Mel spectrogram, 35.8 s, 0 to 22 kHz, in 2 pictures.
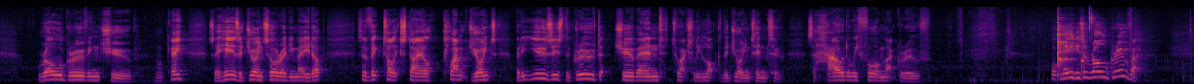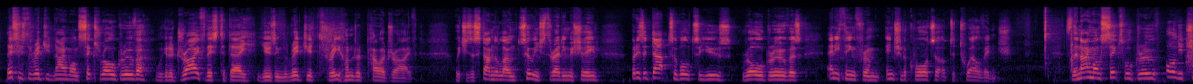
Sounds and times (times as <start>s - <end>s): Speech: 0.6s - 14.0s, 15.8s - 17.2s, 18.0s - 33.1s, 33.9s - 35.8s.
